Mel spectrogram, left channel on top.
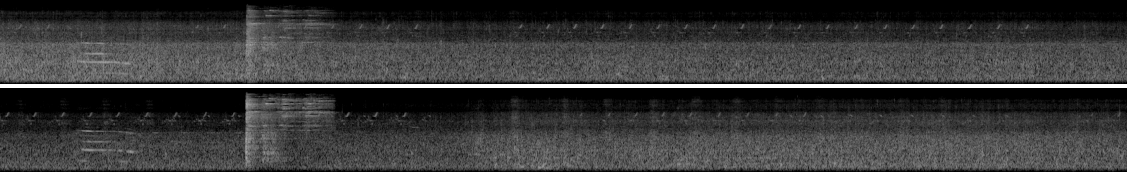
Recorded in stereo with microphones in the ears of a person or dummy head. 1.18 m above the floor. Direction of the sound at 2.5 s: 40° right (ahead or behind).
